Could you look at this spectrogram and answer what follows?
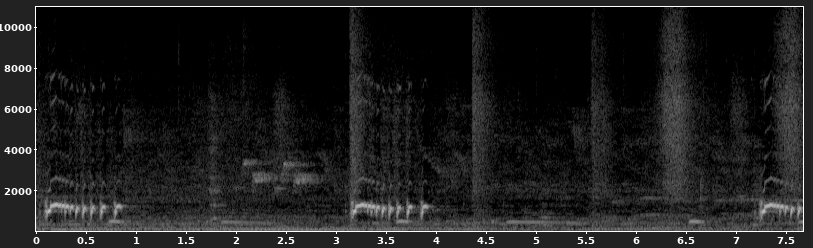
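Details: Local zebra dove singing in the ngayer style. Repeated phrases come about every three seconds: a sharp upswept note and then a rattling run of roughly eight brief coos. Softer whistled notes from other birds and a low background hum are also present.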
